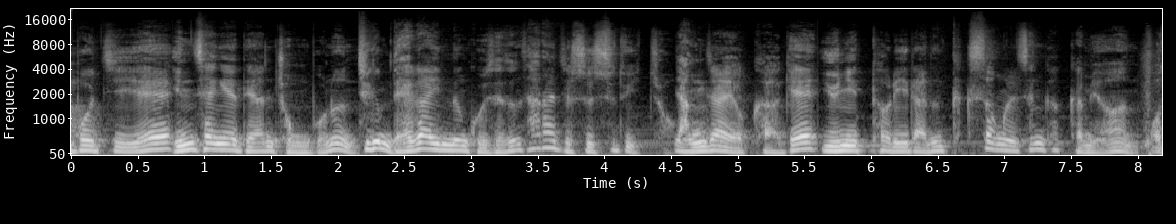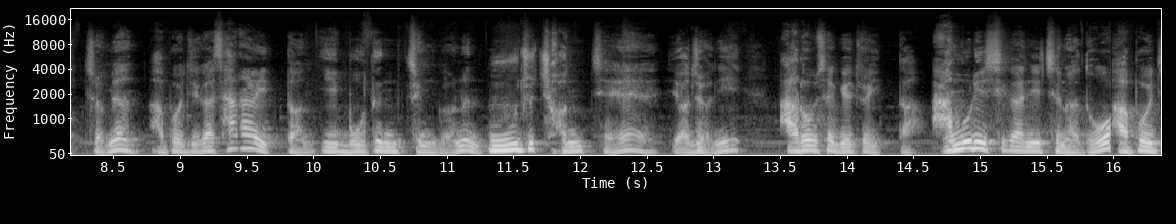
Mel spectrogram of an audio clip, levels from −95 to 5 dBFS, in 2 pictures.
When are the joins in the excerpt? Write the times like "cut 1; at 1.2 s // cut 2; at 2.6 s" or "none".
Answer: cut 1; at 4.4 s // cut 2; at 5.6 s // cut 3; at 8.0 s // cut 4; at 14.6 s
